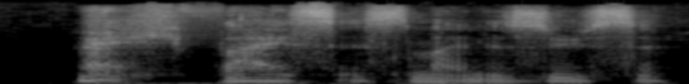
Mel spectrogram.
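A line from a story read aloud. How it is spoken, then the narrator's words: Urgent imploring whisper. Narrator (German): flüsterte Juliette beschwörend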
